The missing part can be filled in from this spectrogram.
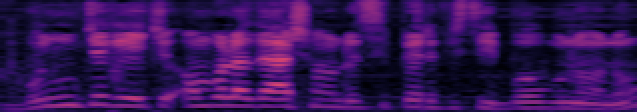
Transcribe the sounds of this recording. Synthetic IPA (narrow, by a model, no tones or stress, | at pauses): buɲud͡ʒoɡeːt͡ʃiʔɔmbɔlaɡaːʃɔ̃ndusipɛɾfisiboːbunoːnu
